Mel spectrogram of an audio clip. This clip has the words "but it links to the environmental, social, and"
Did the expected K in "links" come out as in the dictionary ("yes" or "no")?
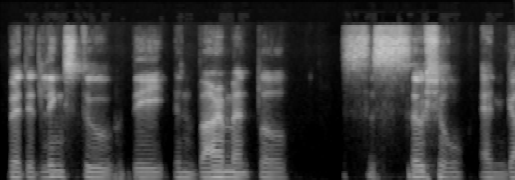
yes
